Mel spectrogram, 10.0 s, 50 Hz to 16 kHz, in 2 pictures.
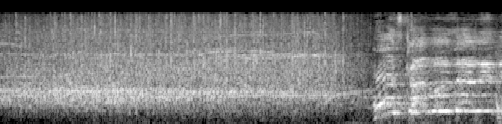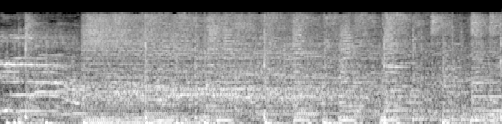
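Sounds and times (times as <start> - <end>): arena audience applauding: 0.0 - 4.2, 5.6 - 10.0.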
